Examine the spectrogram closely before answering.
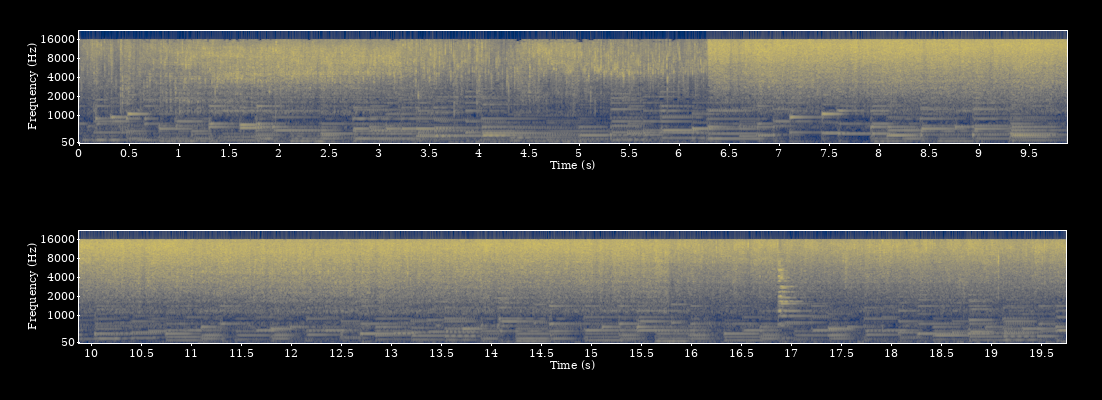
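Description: Bacon fat sizzling in a pot as chopped onions fry and are stirred with a spatula; the sizzle grows much louder about six seconds in. There is one sharp tap near the end, and background music plays under the frying.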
